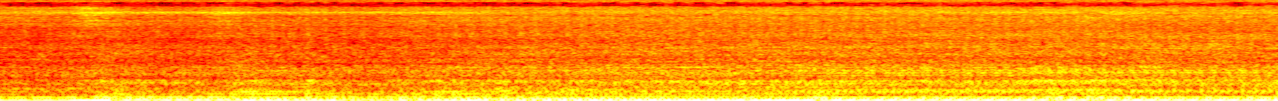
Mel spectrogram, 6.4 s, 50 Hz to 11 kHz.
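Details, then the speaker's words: Old dually truck V8 revived after sitting, just after lifter/valve adjustment with valve cover back on, not yet fully warm: deep, steady idle with no lifter tap; much smoother, though vacuum leaks found afterward. "Just enough that we can not hear the lifter tap. Yeah. That sounds nice. Sounds a lot smoother."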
